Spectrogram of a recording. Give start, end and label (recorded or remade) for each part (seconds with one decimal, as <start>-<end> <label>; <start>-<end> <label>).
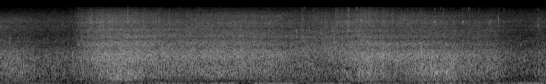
0.0-0.6 remade; 0.6-5.5 recorded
